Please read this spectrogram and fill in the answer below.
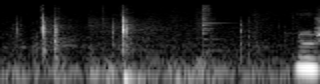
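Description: A few light clicks and knocks of small plastic cosmetic bottles and caps being moved about by hand in a pot.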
